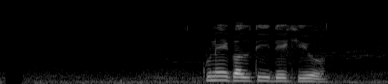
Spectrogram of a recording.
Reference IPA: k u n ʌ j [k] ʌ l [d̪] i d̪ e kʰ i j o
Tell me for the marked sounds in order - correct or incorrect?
incorrect, incorrect

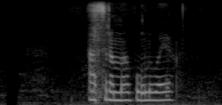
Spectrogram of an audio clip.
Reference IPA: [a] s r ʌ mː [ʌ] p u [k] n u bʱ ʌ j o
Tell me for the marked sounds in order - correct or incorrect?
correct, incorrect, incorrect

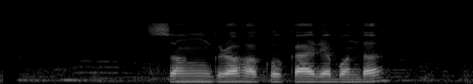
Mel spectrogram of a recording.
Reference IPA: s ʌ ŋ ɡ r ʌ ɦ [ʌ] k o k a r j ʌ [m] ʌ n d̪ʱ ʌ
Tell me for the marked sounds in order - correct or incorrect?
correct, incorrect

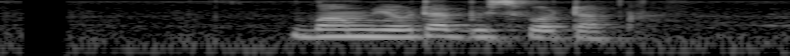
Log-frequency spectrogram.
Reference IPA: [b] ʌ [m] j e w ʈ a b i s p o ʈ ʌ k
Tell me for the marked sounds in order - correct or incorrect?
correct, correct

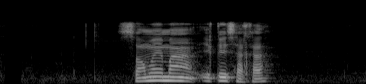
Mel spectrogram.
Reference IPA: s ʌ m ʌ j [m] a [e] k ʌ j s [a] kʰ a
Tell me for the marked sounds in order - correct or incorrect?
correct, correct, correct

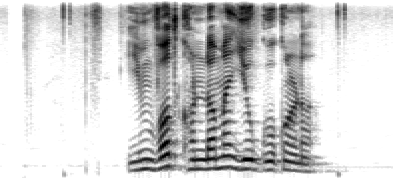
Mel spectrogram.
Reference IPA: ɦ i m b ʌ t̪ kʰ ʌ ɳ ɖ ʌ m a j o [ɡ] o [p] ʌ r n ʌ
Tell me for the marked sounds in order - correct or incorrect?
correct, incorrect

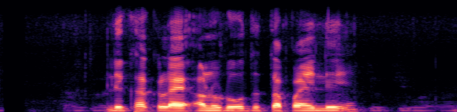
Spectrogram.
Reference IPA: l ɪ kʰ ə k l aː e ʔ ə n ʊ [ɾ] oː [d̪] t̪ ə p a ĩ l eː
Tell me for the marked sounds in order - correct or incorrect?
correct, correct

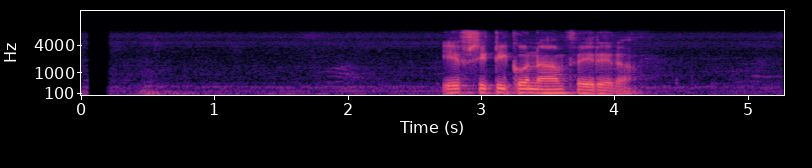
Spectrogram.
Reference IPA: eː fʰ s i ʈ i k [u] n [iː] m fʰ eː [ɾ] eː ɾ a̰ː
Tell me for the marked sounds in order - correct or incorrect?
incorrect, incorrect, correct

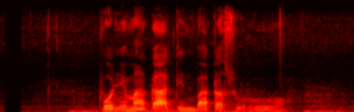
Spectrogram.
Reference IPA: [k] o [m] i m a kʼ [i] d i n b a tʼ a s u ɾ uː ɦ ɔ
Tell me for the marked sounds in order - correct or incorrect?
incorrect, incorrect, incorrect

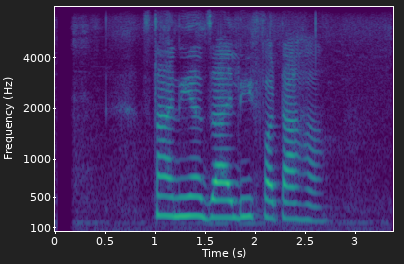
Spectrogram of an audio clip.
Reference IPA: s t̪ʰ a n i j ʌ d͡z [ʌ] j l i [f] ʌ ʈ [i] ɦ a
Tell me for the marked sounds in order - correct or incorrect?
incorrect, correct, incorrect

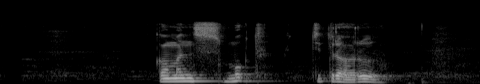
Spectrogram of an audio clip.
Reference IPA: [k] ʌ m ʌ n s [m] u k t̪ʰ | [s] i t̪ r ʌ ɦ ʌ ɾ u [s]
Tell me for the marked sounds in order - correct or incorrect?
correct, correct, incorrect, incorrect

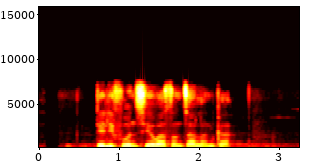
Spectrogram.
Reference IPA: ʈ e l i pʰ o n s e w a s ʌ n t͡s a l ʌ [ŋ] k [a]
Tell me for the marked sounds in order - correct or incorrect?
incorrect, correct

